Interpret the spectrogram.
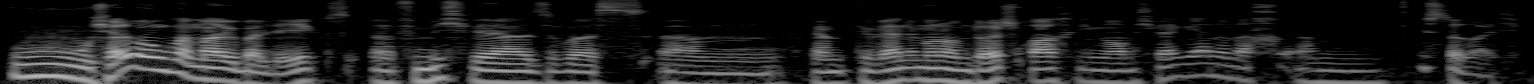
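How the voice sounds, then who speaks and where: Rambling low-voiced young man. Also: very animated, normal speed, few pauses, darkish tone. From Berlin, Germany. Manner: rambling, many fillers and "und sowas". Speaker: conversation partner. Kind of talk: casual chat.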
